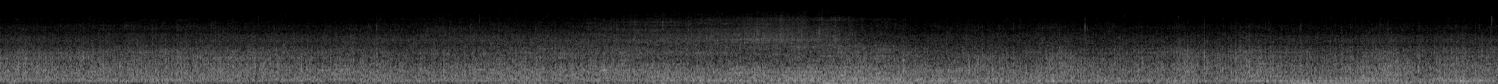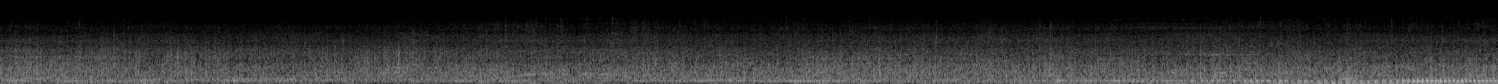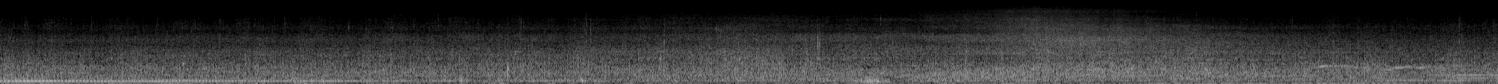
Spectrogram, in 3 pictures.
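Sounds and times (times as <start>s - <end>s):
heavy rain: 0.0s - 44.9s
low engine hum: 22.4s - 44.9s
wind buffeting microphone: 32.9s - 44.9s.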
